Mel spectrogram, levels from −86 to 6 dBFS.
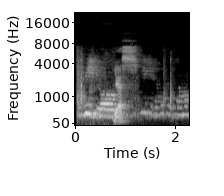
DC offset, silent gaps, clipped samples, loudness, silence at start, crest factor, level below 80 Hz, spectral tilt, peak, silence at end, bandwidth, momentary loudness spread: under 0.1%; none; under 0.1%; -15 LUFS; 0 s; 14 dB; -58 dBFS; -4.5 dB/octave; -2 dBFS; 0 s; 9.2 kHz; 19 LU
